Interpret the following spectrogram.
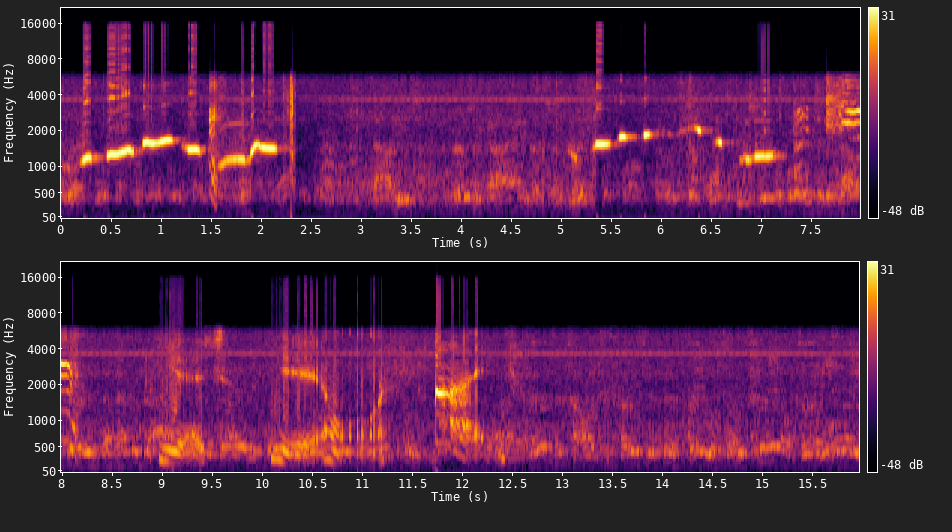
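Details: Steeler, a pet cat, meows or "sings" along whenever his owner whistles. Bright rising whistled phrases open the recording, then drawn-out wavering meows, sliding up and down in pitch, fill the second half, with a little whistling between them.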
